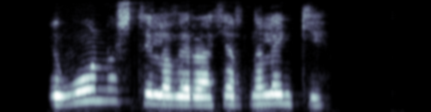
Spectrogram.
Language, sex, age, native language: Icelandic, female, 30-39, Icelandic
